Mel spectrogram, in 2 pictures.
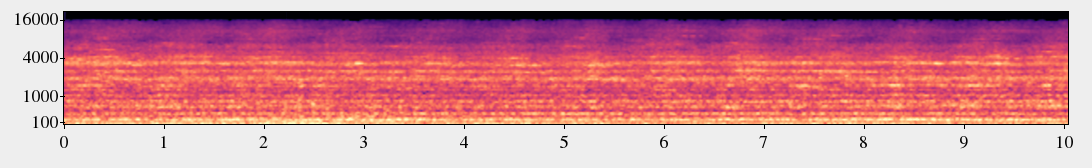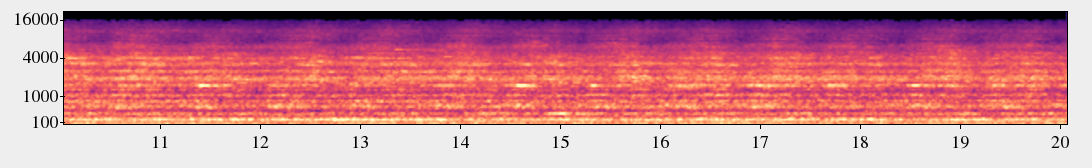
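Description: Steel wheels clatter rhythmically over rail joints.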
